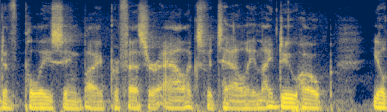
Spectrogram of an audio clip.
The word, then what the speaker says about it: Vitale: Am I pronouncing your last name? Yeah, Vitale.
